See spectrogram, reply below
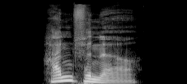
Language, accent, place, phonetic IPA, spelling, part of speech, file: German, Germany, Berlin, [ˈhanfənɐ], hanfener, adjective, De-hanfener.ogg
- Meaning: inflection of hanfen: 1. strong/mixed nominative masculine singular 2. strong genitive/dative feminine singular 3. strong genitive plural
